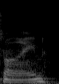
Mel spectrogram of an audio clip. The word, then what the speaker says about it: sin: is just sin n it's still pronounced sign and it is the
